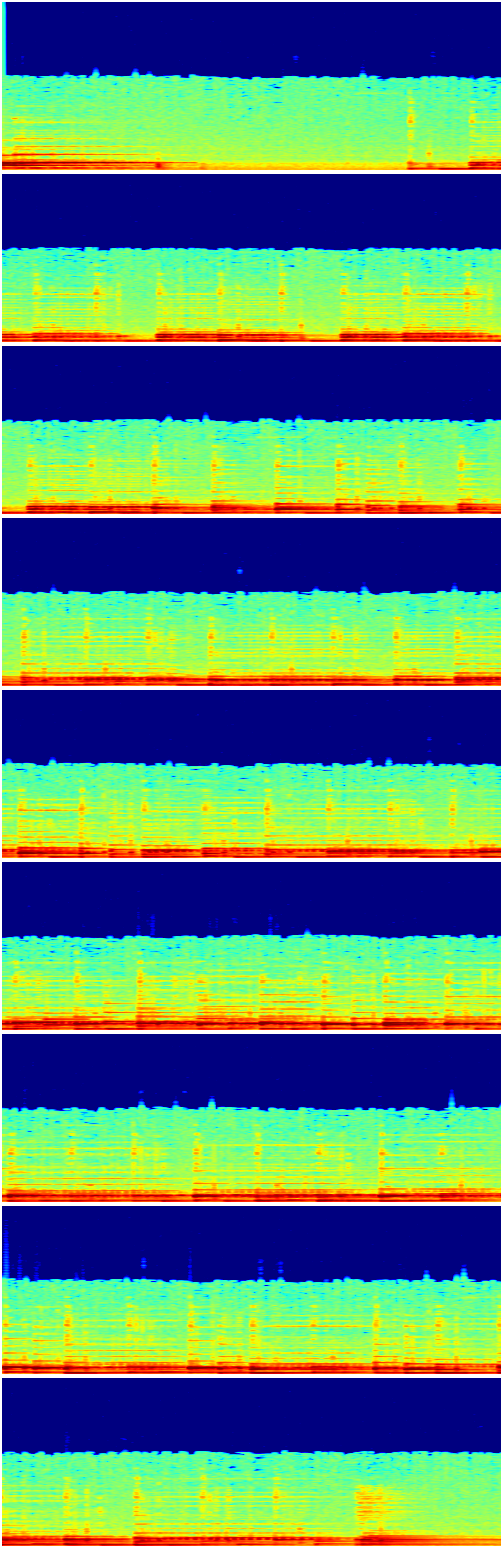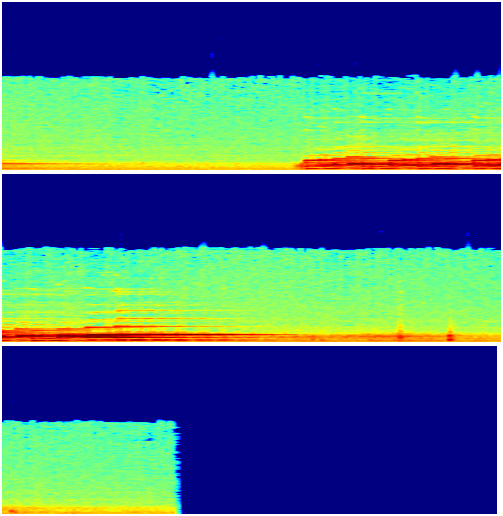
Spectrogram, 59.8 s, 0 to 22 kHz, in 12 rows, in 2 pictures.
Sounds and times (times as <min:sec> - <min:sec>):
Music: 0:00.0 - 0:02.0, 0:04.0 - 0:45.7, 0:47.8 - 0:53.0.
